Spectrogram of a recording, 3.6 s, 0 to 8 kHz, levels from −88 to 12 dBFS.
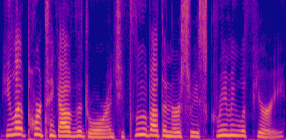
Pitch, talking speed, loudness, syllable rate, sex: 255 Hz, 285 wpm, -18 LUFS, 6.6 syllables/s, female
